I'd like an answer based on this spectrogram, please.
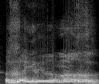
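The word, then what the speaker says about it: غَيْرِ: G g giriril bukaniril ya. Kalau giril nanti salah lagi. Ghairil magdu bukan magdu.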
